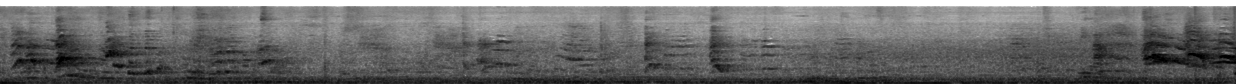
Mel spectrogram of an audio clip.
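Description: Footsteps patter across a hard floor.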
